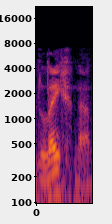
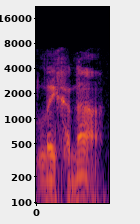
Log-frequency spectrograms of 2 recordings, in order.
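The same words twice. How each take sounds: First: "lechna" in two syllables, lech-na; "lechna" with the shva silent, closing the first syllable. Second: "lechana" in three syllables, le-cha-na; "lechana" with the shva voiced as a little uh; vocal shva. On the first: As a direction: say "lechna" with no vowel between ch and n. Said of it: "the way you pronounce this". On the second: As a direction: say "lechana" with a short vowel between ch and n. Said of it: "not lechana". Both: Shown as a demonstration.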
